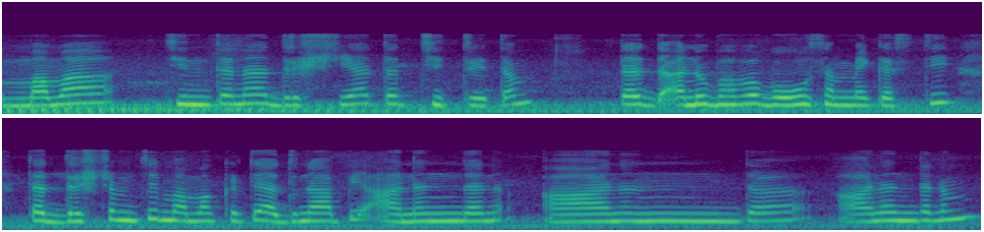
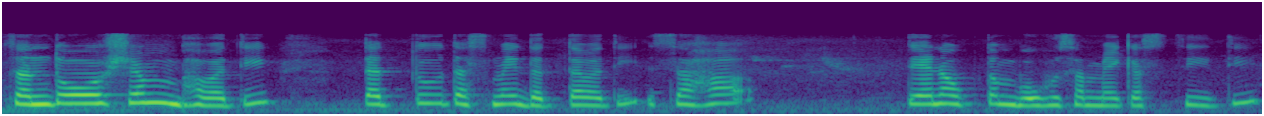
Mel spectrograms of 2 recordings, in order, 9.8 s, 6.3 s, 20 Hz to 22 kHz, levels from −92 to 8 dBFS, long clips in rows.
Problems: constant background noise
